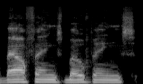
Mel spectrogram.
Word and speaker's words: Baofeng: Some of those things, like those, I'll probably mispronounce it. The Baofengs, the radio.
